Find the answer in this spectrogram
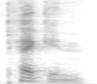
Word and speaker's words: pecan: It's pronounced peckin.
